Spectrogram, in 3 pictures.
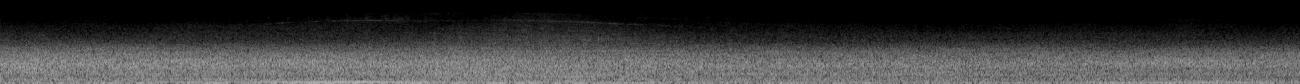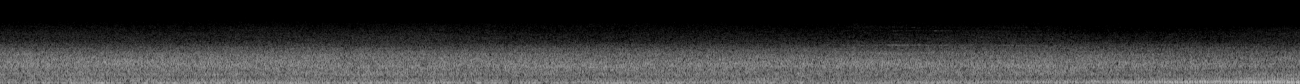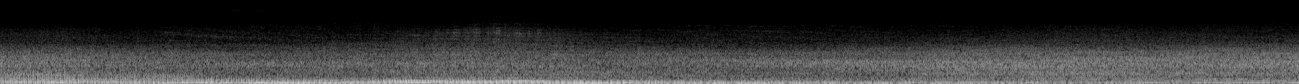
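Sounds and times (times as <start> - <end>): passing vehicles: 0.0 - 38.9
heavy vehicle low rumble: 22.9 - 38.9.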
